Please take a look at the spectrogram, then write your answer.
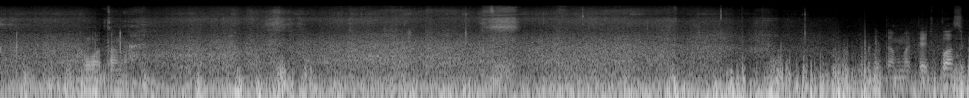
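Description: Strong wind buffets the microphone by the sea at Paphos, Cyprus, with a steady loud roar and crashing waves underneath, continuous throughout.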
